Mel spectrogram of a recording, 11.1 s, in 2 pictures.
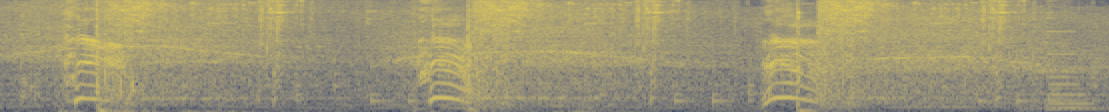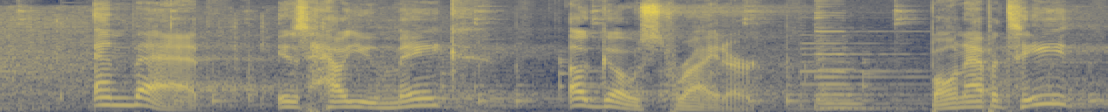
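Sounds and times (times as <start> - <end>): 
glass shattering as something is smashed with a sledgehammer: 0.3 - 5.3
speech: 6.1 - 11.0.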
